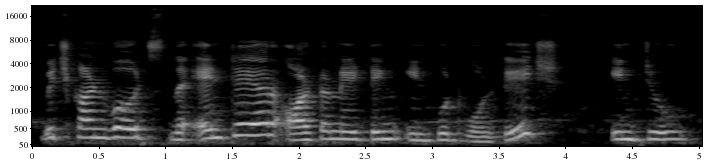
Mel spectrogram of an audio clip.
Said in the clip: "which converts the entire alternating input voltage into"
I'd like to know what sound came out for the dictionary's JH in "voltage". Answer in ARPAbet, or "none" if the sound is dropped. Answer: JH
